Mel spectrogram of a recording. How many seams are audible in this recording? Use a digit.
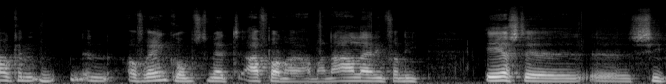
1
